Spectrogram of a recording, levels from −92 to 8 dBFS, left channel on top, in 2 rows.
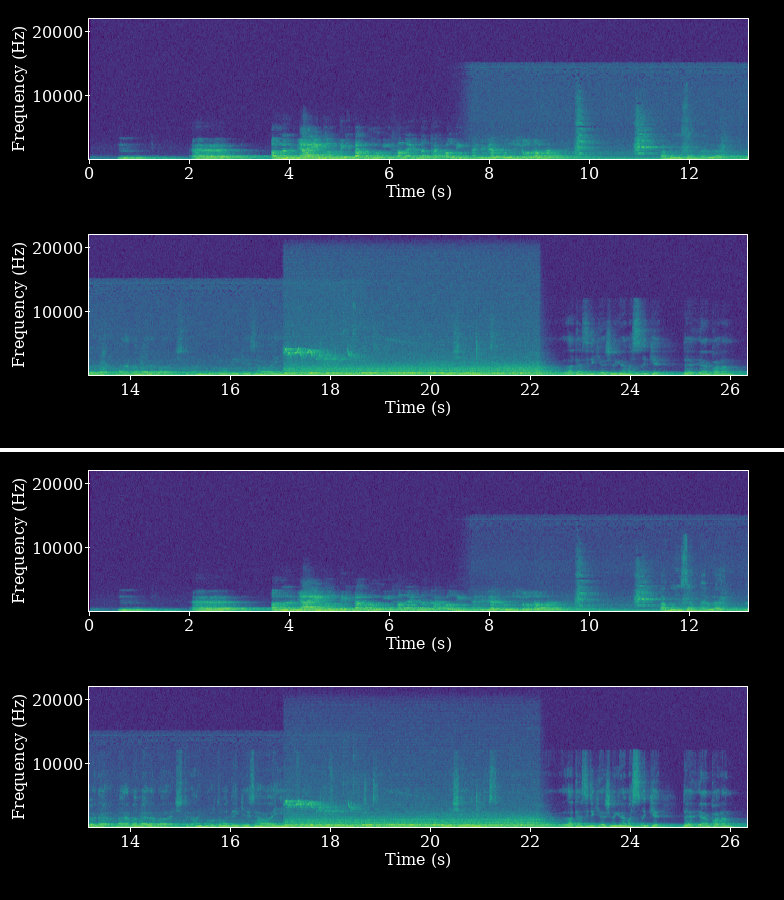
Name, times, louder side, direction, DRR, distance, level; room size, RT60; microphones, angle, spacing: voice 1, 0.6-1.0 2.0-2.8 3.6-9.3, left 1 dB, 45° left, -4 dB, 2.6 m, -17 dB
sound 1, 7.2-19.0, equal, 20° left, 0.8 m, -29 dB
voice 2, 11.4-12.8 13.1-19.8 20.2-24.6 25.0-26.1, right 1 dB, 35° right, 3 dB, 0.7 m, -20 dB
Bird, 17.0-22.2, equal, 65° left, 3.0 m, -17 dB
15.0 x 12.0 x 5.1 m, 2.6 s
head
